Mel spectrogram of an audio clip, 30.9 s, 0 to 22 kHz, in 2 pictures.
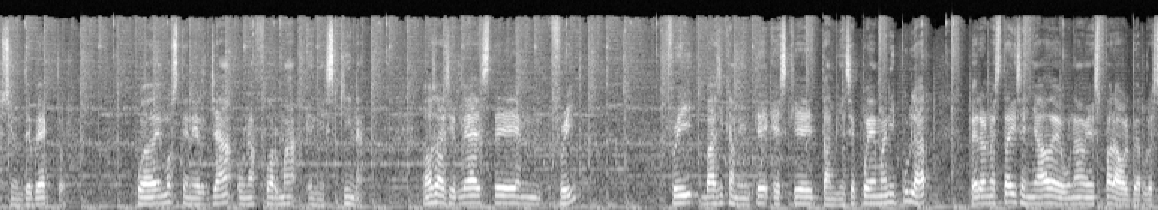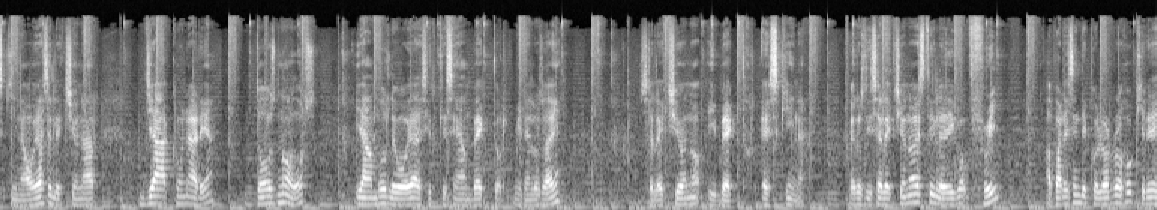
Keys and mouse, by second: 0.4-1.5 drag, 2.2-3.5 drag, 3.6 click, 5.0 click, 5.5 v, 8.4 click, 9.1-12.3 drag, 12.6 click, 13.3 click, 15.5 click, 17.1-18.3 drag, 18.7 click, 23.1 click, 23.6 v, 26.6 click, 30.5 click.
